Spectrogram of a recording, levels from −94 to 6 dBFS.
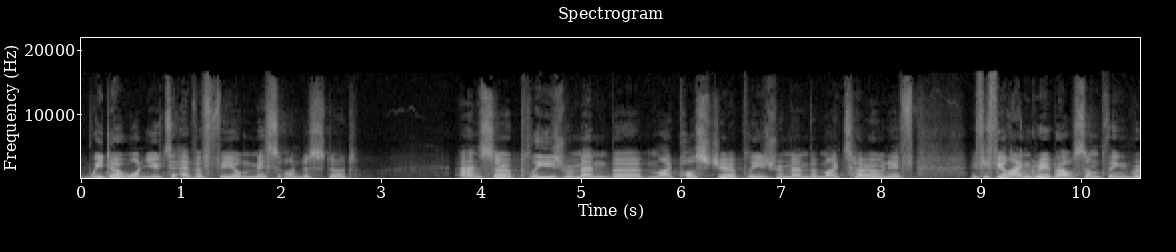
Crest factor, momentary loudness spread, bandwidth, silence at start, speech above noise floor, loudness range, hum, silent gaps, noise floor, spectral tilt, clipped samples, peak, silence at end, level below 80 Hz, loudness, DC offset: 22 dB; 9 LU; 16.5 kHz; 0 s; 33 dB; 4 LU; none; none; -63 dBFS; -4.5 dB/octave; under 0.1%; -10 dBFS; 0 s; -68 dBFS; -30 LUFS; under 0.1%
